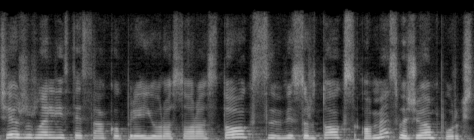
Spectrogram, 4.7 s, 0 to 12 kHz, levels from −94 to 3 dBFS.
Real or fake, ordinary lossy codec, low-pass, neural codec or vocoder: fake; MP3, 96 kbps; 10.8 kHz; codec, 24 kHz, 3.1 kbps, DualCodec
